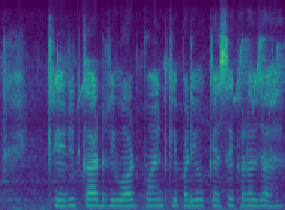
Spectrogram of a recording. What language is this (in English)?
Magahi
